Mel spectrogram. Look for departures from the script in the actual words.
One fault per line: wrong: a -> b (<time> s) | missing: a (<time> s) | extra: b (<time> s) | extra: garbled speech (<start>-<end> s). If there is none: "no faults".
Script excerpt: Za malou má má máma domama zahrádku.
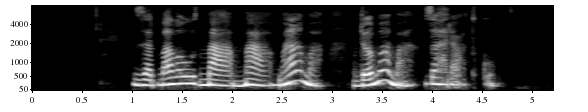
no faults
